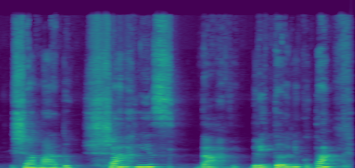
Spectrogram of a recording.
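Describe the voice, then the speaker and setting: A woman's fairly high voice sounds somewhat breathy. She speaks at a fairly slow pace. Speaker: school teacher. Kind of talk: recorded lesson.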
